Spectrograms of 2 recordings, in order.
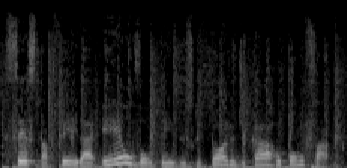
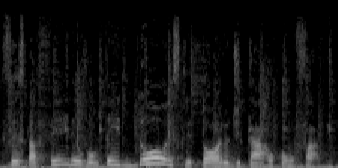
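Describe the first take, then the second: First: The stress falls on "eu". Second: The stress falls on "do escritório". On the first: Nobody else came back with him. "A ênfase no eu indica que nenhuma outra pessoa além de si mesma voltou" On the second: It tells where the return started. "A ênfase no do escritório indica o local da ação praticada"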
